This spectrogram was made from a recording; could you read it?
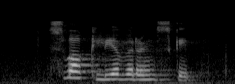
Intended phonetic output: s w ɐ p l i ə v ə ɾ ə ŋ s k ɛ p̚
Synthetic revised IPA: s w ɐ k l i ə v ə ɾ ə ŋ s k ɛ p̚

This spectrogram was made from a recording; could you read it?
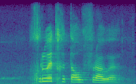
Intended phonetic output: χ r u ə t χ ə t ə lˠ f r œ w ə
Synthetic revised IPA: χ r u ə t χ ə t ɐ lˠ f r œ w ə

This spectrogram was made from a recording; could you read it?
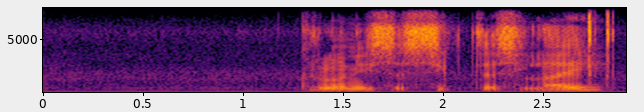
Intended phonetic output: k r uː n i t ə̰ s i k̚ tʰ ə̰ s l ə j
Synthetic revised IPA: k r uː n i s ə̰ s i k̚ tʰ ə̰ s l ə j

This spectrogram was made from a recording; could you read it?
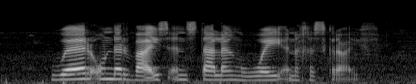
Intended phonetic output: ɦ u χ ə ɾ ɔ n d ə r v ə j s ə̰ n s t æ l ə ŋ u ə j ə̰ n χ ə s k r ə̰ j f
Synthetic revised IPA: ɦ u ə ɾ ɔ n d ə r v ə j s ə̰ n s t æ l ə ŋ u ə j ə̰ n χ ə s k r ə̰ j f

